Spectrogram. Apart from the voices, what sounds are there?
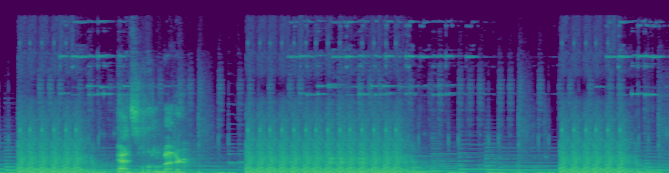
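chain gun firing in Doom (Smooth Doom mod), video game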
